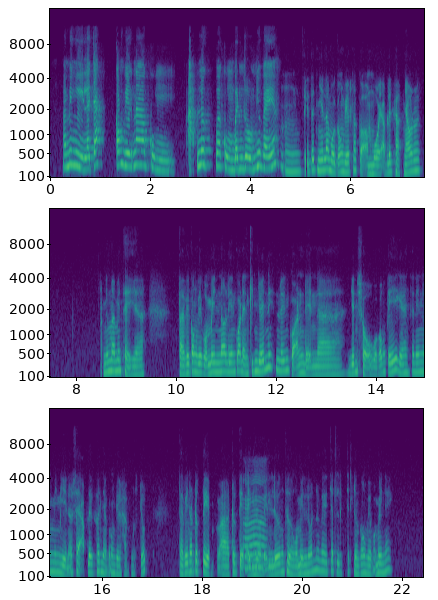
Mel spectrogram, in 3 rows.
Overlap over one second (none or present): none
